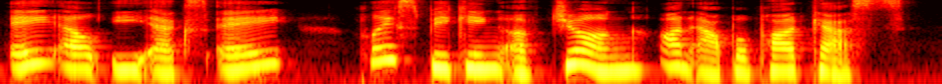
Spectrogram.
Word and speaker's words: Jung: Alexa, play Speaking of Jung on Apple Podcasts. Just be sure to pronounce Jung with a hard J.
